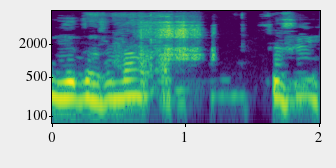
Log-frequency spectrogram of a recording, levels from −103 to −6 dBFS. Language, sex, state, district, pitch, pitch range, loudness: Hindi, male, Uttar Pradesh, Muzaffarnagar, 215 Hz, 210-225 Hz, -21 LUFS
